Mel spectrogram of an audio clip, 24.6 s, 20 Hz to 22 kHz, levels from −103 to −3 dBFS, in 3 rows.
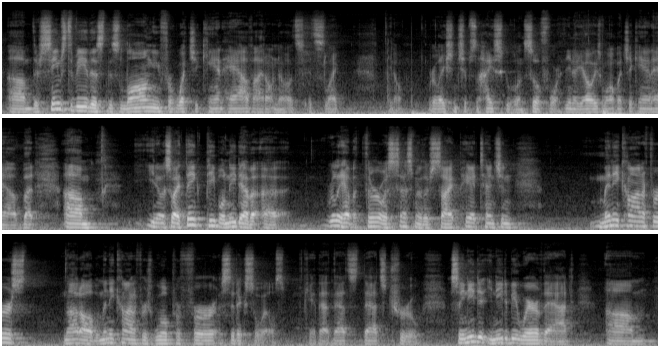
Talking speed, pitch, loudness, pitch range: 215 wpm, 115 Hz, -33 LUFS, 100-130 Hz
